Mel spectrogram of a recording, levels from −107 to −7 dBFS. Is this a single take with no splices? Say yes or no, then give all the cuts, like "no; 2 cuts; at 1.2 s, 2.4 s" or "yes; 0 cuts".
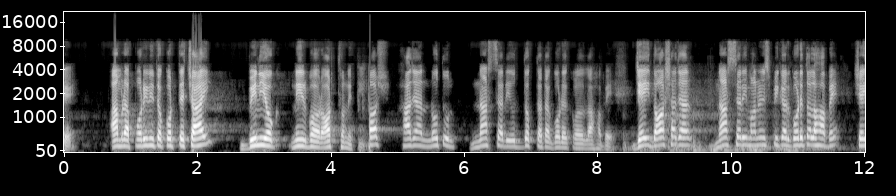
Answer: no; 1 cut; at 4.6 s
